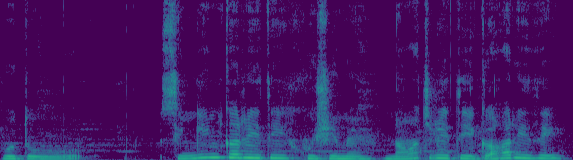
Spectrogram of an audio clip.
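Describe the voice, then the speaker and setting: A woman's voice: sits high, measured pace, a little mellow, soft background music. A woman voicing a sarcastic young female friend who scolds the heroine in a spoken love story.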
